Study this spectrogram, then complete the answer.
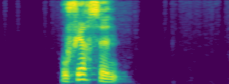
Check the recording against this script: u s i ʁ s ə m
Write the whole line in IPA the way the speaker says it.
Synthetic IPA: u f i ʁ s ə n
